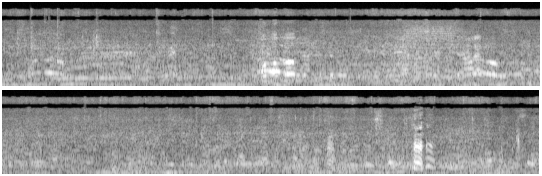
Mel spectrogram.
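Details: Sacrificial cow raging while coming down off a truck: several low, strained moos scattered through the clip amid people's voices and a constant low engine-like hum.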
